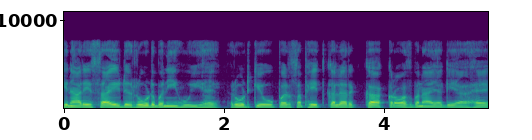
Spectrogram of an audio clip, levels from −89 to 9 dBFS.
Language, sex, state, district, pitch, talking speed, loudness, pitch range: Hindi, male, Punjab, Pathankot, 140 Hz, 180 wpm, -16 LUFS, 130-150 Hz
